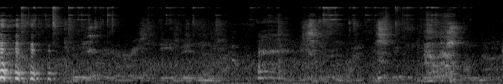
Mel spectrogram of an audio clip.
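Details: A rescued female cream Pomeranian plays with a hookless fishing line, giving high, thin whimpers and yips while people talk nearby.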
